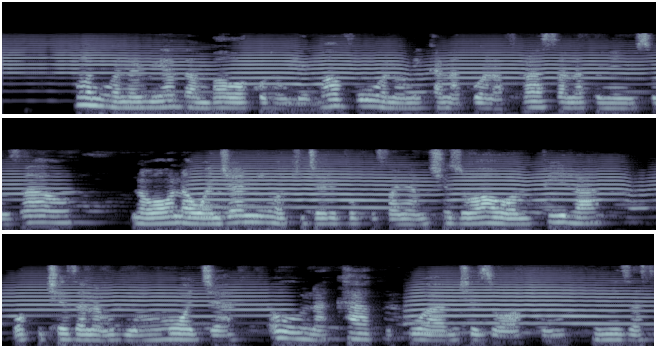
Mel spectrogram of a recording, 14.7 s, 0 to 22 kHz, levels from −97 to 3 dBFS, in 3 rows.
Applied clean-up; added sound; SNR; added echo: classical method WPE with log-MMSE.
